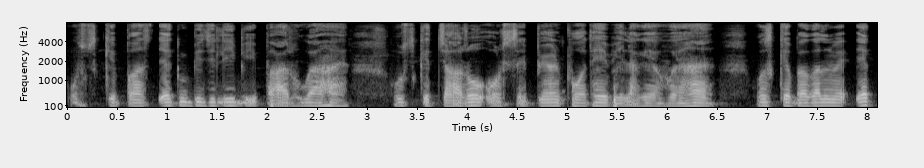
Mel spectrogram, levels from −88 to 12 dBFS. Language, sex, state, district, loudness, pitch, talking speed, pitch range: Hindi, male, Jharkhand, Palamu, -19 LUFS, 110 Hz, 160 wpm, 105-115 Hz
